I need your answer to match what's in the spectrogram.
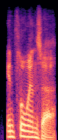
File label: "influenza", American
